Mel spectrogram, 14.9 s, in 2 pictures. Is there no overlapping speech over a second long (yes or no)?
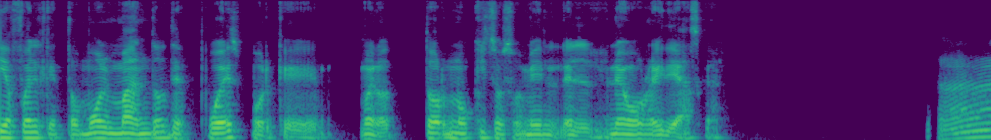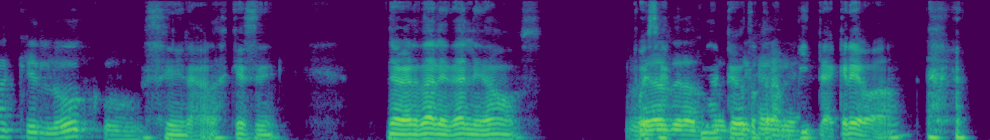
no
